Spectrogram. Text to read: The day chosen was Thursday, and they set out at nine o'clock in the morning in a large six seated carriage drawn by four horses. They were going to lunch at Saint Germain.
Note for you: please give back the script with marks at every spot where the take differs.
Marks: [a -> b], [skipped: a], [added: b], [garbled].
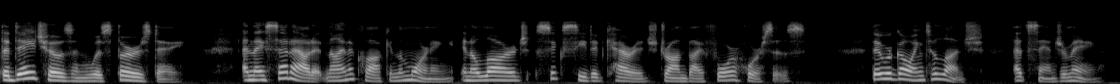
The day chosen was Thursday, and they set out at nine o'clock in the morning in a large six seated carriage drawn by four horses. They were going to lunch at Saint Germain.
